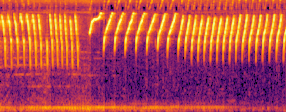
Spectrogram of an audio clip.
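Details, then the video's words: Breeding-condition canary song used to train young canaries: a fast stuttering run of bright double notes, then a long steady series of rising sweeps, about five per second, with a low hum underneath. "KENARI GACOR Cuit CUIT BIRAHI UNTUK PANCINGAN & MASTERAN Kenari PAUD AGAR BUNYI DAN NGEROL"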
